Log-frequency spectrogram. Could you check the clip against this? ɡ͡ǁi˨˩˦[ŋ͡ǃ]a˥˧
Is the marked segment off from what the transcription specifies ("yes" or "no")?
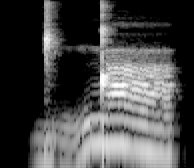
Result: no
